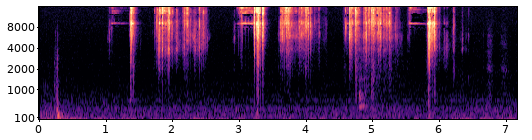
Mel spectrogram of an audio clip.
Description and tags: quarters jingling in hand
